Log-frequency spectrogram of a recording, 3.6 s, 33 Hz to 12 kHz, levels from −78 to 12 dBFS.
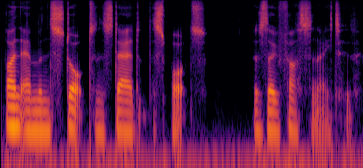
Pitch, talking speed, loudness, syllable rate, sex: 120 Hz, 180 wpm, -20 LUFS, 5.5 syllables/s, male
